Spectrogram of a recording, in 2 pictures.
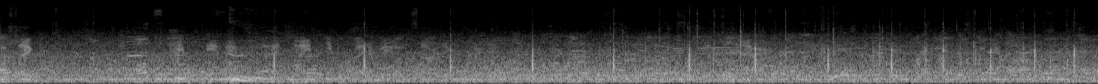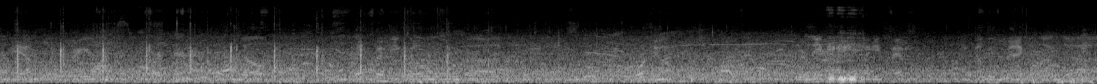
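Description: A large stadium crowd murmurs and chatters all around.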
